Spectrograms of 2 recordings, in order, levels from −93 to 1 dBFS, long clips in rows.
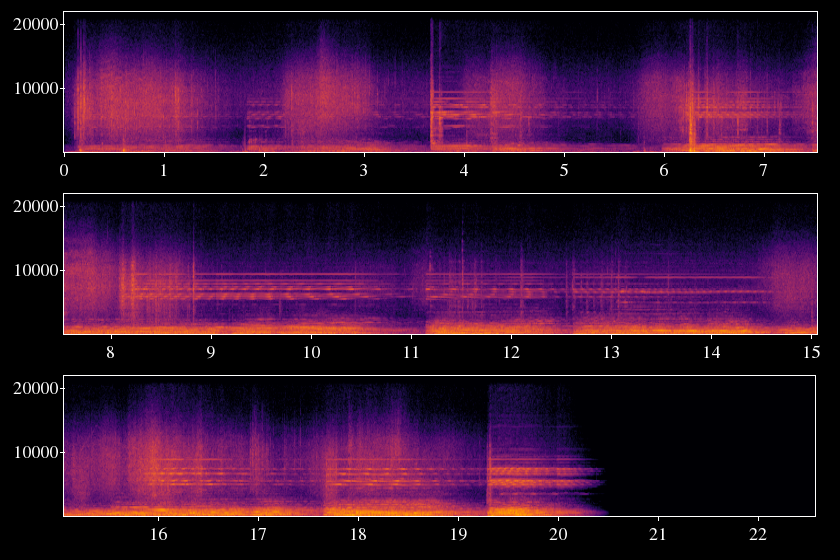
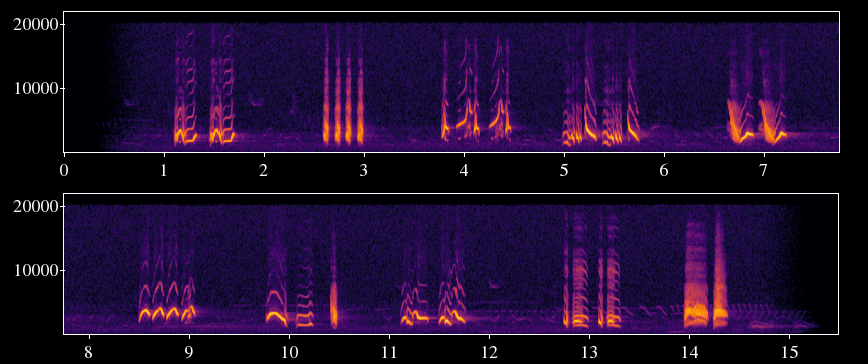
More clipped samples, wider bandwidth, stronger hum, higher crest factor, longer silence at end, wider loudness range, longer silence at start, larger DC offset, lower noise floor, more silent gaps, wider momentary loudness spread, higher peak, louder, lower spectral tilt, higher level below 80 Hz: neither; about the same, 19 kHz vs over 20 kHz; neither; about the same, 22 dB vs 18 dB; first, 2.25 s vs 1.1 s; first, 10 LU vs 6 LU; second, 0.05 s vs 1.1 s; neither; second, -48 dBFS vs -73 dBFS; neither; first, 17 LU vs 11 LU; about the same, -6 dBFS vs -4 dBFS; second, -27 LUFS vs -16 LUFS; first, -3.5 dB/octave vs 8 dB/octave; first, -40 dBFS vs -88 dBFS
